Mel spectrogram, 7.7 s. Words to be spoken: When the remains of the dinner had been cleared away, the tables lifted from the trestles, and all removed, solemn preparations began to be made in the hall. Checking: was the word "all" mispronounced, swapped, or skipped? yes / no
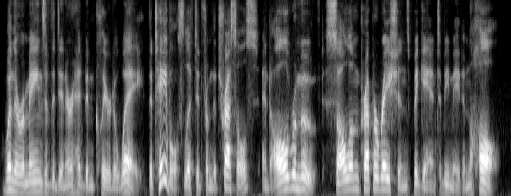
no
